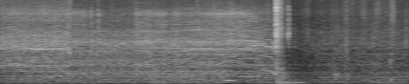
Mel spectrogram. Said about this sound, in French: Bah là on est à bord d'un tracteur avec son plateau et on rentre euh, les boules de lin, donc les fourrières euh, qui ont été enroulées euh, hier.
